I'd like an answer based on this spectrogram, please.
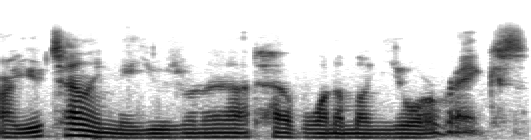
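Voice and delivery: grave, very stern, dead serious in-character tone. Voicing a character who looks dead serious at Cordovan: very stern tone. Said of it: "in a very stern tone".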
